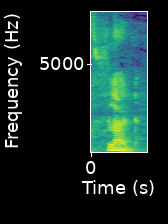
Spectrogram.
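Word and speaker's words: flood: FLWD फ्लड में double O का उच्चारण आ के रूप में हो रहा है, फ्लड।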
